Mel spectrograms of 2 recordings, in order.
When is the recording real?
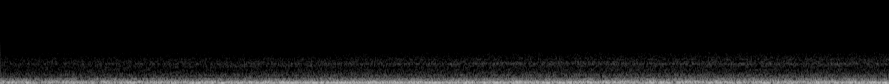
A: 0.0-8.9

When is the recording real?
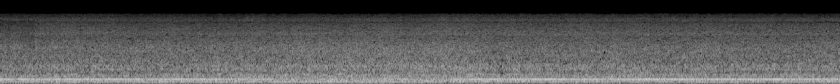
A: 0.0-3.3; 4.2-5.8; 6.9-8.4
